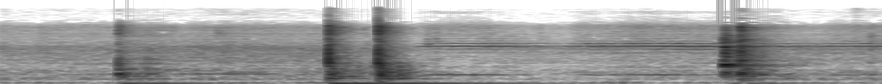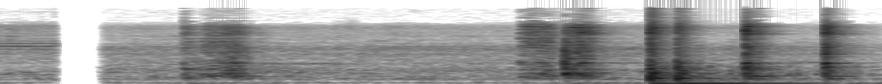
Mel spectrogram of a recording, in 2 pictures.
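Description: A spoon knocking and scraping against metal cooking pots as boiled rice is spooned over the biryani gravy. The knocks are scattered and come thickest near the end, with a brief ringing tone about two seconds in.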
